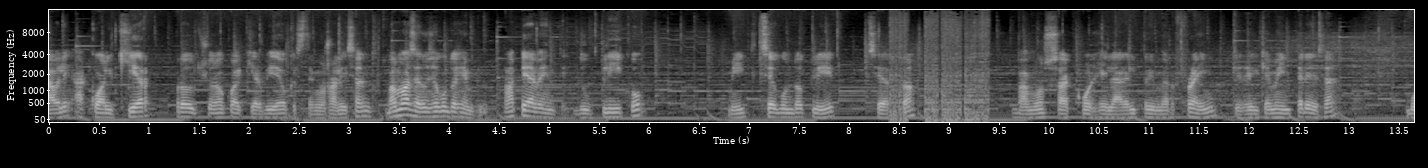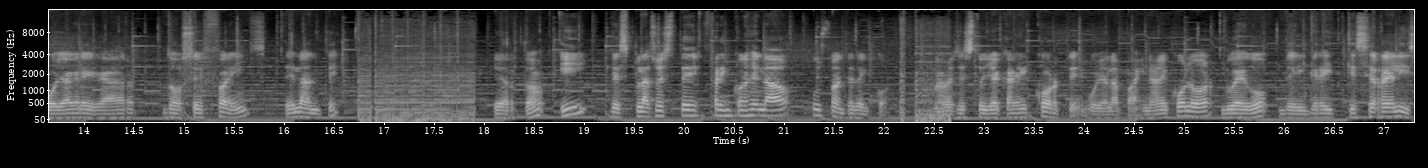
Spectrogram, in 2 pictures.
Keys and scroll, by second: 9.5 Up, 10.5 r, 14.8 ., 15.0 KP_1, 15.2 KP_2, 15.4 Return, 16.7 Left, 25.7 F2, 26.1 g, 26.4 e, 27.2 BackSpace.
